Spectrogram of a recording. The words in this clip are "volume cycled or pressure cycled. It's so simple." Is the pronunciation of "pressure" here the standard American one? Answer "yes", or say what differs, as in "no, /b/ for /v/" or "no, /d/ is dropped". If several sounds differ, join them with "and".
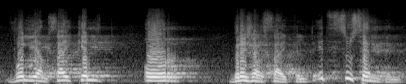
no, /b/ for /p/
